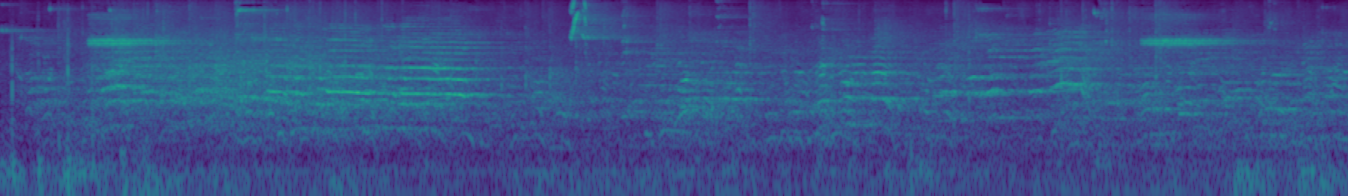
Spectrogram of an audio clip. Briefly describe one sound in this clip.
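Young women players call out and chatter on the court.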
